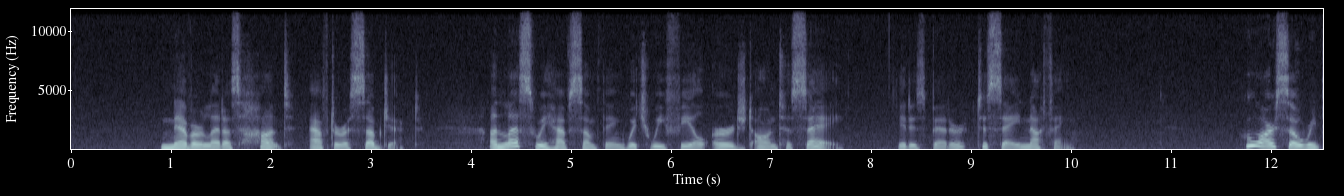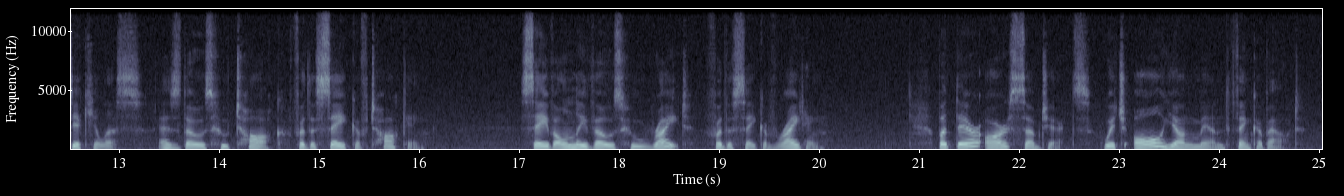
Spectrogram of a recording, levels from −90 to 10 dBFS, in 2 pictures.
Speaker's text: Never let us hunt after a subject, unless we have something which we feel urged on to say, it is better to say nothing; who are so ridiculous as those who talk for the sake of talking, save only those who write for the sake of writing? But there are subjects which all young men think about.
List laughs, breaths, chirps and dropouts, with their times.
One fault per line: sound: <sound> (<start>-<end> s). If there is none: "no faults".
no faults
